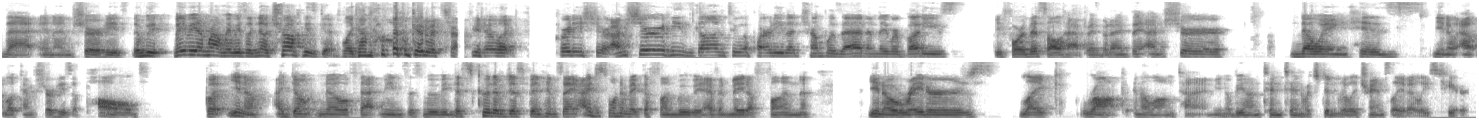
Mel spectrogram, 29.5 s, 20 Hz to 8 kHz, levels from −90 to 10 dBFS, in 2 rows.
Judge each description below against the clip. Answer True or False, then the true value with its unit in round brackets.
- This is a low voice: True (130 Hz)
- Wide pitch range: True (6.4 semitones)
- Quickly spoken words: True (220 wpm)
